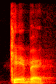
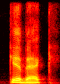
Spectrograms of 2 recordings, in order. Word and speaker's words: Quebec: So, when I was in Quebec, notice how I said that. I said it right. Quebec. Right? Quebec. Right? Yeah.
